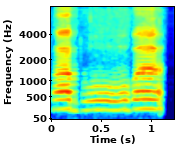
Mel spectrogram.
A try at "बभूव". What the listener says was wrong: ये बभूव, ये भी गलत है अभी। ब क्लियर नहीं आता, ब और भ है ना, तो जरा जो इकट्ठे ऐसे ऐसे आ जाते हैं तो वहां उच्चारण गलत होने की संभावना हो जाती है। बभूव, ब भी क्लियर होना चाहिए, भ भी और फिर व भी।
